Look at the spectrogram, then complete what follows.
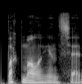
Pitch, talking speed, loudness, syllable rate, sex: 85 Hz, 220 wpm, -18 LUFS, 7.3 syllables/s, male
